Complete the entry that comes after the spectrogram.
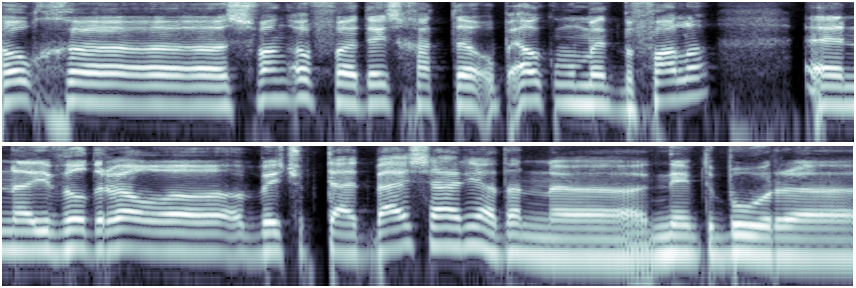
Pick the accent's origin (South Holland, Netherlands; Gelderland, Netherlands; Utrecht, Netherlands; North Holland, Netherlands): North Holland, Netherlands; Amsterdam; De eerste gediplomeerde Marokkaanse boer uit Amsterdam-Oost.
